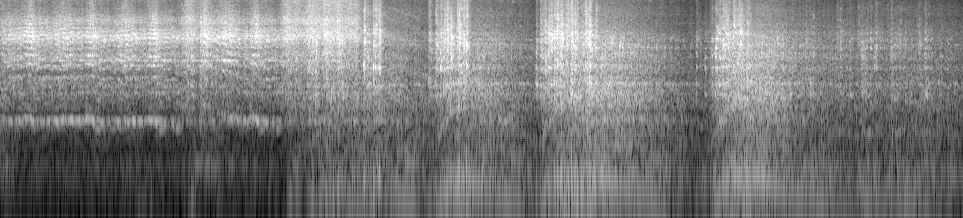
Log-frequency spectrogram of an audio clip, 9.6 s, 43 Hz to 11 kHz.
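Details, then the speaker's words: 1965 Chevrolet Impala V8 started after sitting 20 years: catches and settles into a deep, even rumble between a few throttle blips; smooth and healthy idle. "Man, listen to that thing just purr. That is crazy."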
